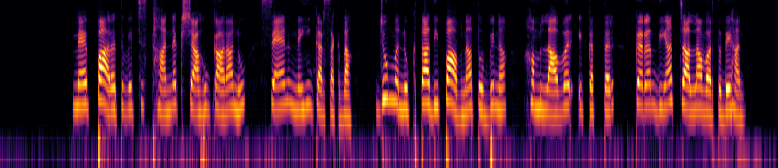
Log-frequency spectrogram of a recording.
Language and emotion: Punjabi, disgusted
